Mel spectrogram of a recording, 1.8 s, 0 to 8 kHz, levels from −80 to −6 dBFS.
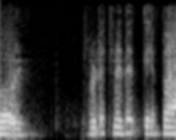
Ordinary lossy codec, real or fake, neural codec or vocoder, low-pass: Opus, 16 kbps; fake; codec, 44.1 kHz, 0.9 kbps, DAC; 7.2 kHz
